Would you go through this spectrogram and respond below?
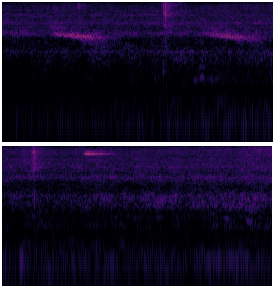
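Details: Baby monkey Polino, hungry for milk, gives thin high squeals that slide downward, two near the start and one shorter, sharper squeak later, over steady low hiss and faint background clatter.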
